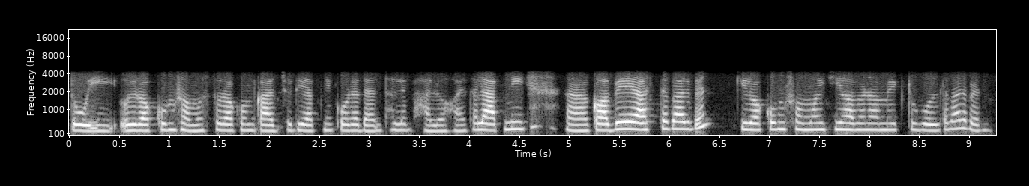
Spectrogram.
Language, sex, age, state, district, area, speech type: Bengali, female, 18-30, West Bengal, Purulia, urban, conversation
